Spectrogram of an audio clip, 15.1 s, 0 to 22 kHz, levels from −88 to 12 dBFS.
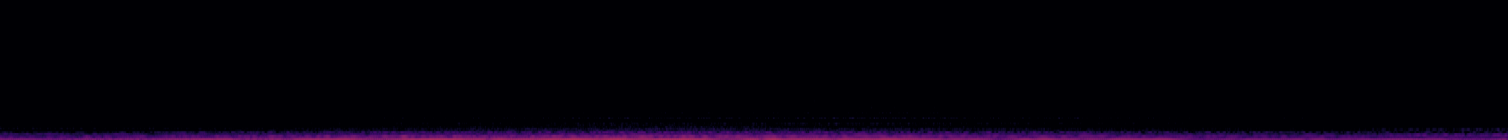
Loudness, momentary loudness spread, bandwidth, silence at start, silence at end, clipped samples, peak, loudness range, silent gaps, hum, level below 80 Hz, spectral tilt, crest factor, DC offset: -51 LUFS; 15 LU; 4.6 kHz; 0 s; 0 s; under 0.1%; -34 dBFS; 10 LU; none; none; -82 dBFS; -10.5 dB/octave; 16 dB; under 0.1%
